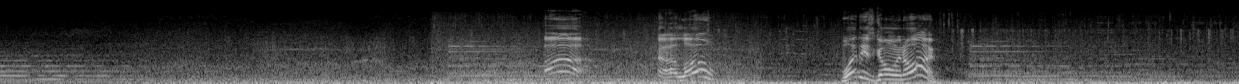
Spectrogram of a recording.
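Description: A large bell rings in Dark Souls 3, its deep sustained tones resonating over a constant rushing ambience while someone speaks briefly over it.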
